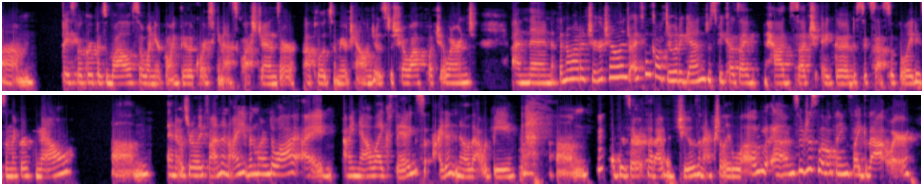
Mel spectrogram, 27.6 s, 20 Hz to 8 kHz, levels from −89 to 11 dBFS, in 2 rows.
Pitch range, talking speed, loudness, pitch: 210-275 Hz, 215 wpm, -13 LUFS, 225 Hz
